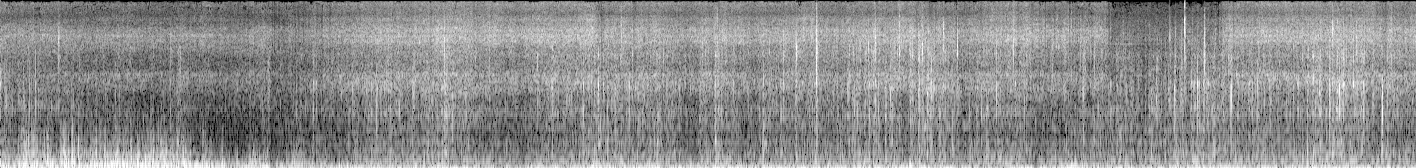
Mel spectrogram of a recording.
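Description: Mountain bike riding fast down a dry, rocky dirt trail: wind rushing over the camera microphone, with the tyres rolling over gravel and sharp clicks and rattles from the bike over rocks.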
